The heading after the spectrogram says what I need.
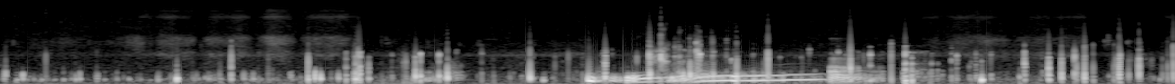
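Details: Upset stomach after eating sugar-free gummies: scattered pops and gurgles, then a long, squealing, rising gurgle midway and more crackling bubbles; loud stomach rumbling (borborygmi).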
